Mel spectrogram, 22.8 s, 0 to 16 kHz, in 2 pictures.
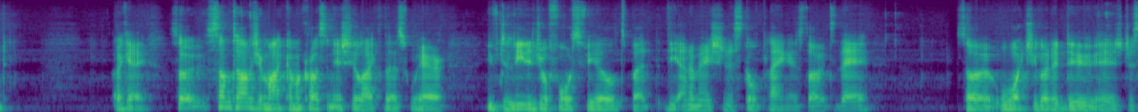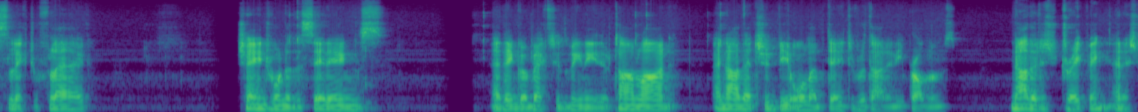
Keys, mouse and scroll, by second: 0.9 Escape, 2.4 click, 8.9 click, 11.0 click, 14.3 click, 16.1 click, 17.7 click, 18.2 Escape, 18.2 click, 18.5 click.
